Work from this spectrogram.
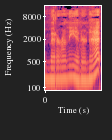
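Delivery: soft dip in volume. Speaker telling his own story to listeners; dip in volume. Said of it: "definitely a dip in the volume".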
